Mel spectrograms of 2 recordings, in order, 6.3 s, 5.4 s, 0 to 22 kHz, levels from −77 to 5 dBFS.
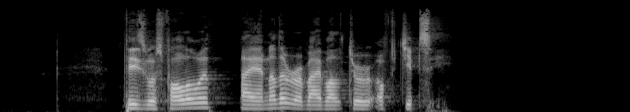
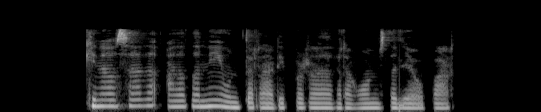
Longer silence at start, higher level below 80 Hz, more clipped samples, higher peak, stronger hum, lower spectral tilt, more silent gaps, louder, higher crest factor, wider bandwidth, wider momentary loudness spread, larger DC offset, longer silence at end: first, 1.25 s vs 0.85 s; first, -48 dBFS vs -58 dBFS; neither; first, -2 dBFS vs -6 dBFS; neither; about the same, -3.5 dB/octave vs -4.5 dB/octave; second, none vs 2.89-2.96 s; first, -18 LUFS vs -24 LUFS; about the same, 18 dB vs 20 dB; first, 16 kHz vs 7.8 kHz; second, 7 LU vs 10 LU; neither; first, 1.95 s vs 0.9 s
